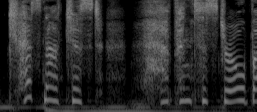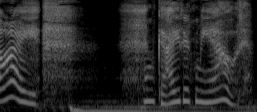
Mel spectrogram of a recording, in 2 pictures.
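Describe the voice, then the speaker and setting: A woman voicing a gentle, kind young woman in a video game, soft-spoken and trusting. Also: sits high, slow. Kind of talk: game voice acting.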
